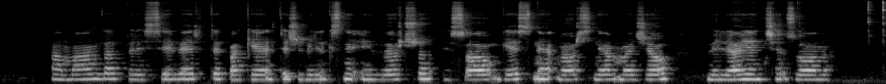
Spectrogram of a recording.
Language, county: Lithuanian, Telšiai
